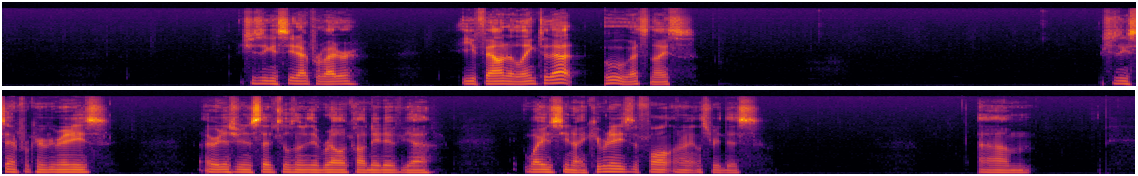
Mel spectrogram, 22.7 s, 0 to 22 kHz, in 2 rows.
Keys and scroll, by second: 18.3 ctrl+=, 18.8 ctrl+=, 20.4 ctrl+=, 21.4 ctrl+-.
